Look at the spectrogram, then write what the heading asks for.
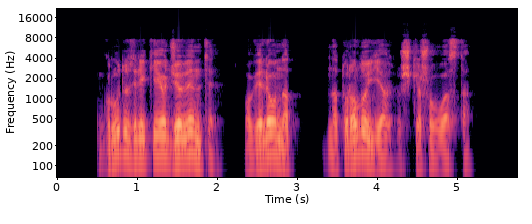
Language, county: Lithuanian, Alytus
